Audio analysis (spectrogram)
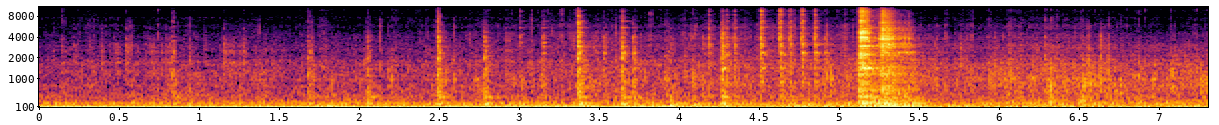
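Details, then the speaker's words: Trailer weight distribution (equalizer) hitch after its loose bolts were retightened to 75 ft-lb, road dry: steady road rumble with only faint occasional creaks, no groaning or popping; the hitch is now nearly silent, a huge improvement. "That was a huge improvement. I mean, I know that it's not making a ton of noise because it's not wet, but oh my god, there was like hardly any noise."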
